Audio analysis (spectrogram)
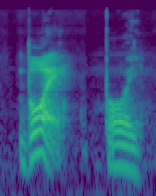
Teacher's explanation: The Aussie sound is less open.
